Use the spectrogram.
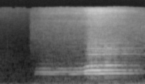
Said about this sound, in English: What's happening outside? They're getting up steam on the engine.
